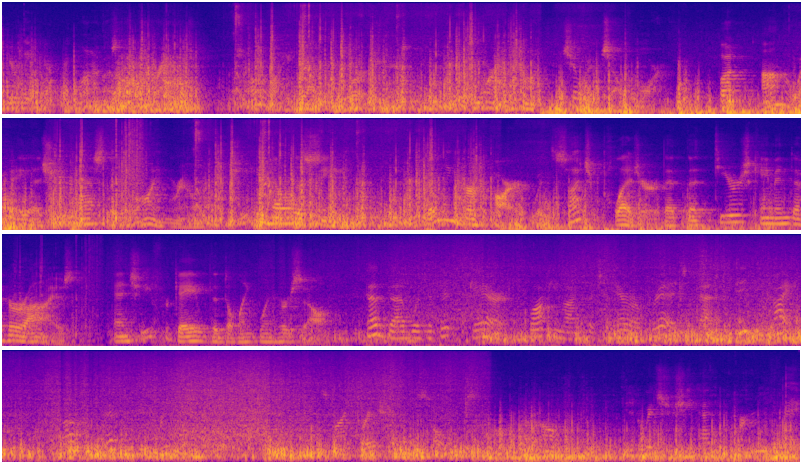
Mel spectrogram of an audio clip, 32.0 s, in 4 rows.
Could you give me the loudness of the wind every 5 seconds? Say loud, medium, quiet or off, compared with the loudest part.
loud, loud, loud, quiet, loud, loud, loud.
